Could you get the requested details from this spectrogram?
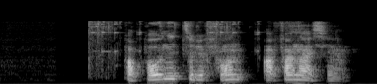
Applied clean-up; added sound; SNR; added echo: none; Shatter; 12 dB; reverberation time 0.2 s.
